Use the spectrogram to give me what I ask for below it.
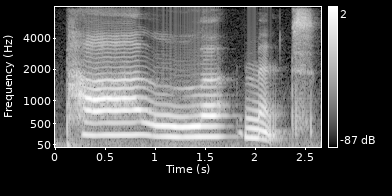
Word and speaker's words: parliament: Now the word parliament has a silent I as well, parliament.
